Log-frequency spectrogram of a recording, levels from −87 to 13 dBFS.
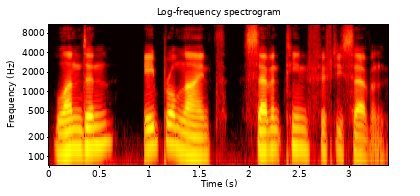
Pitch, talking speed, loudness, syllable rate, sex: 125 Hz, 105 wpm, -19 LUFS, 4.2 syllables/s, male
